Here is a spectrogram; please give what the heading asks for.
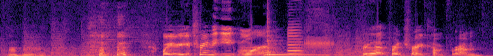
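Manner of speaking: usual speaking voice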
